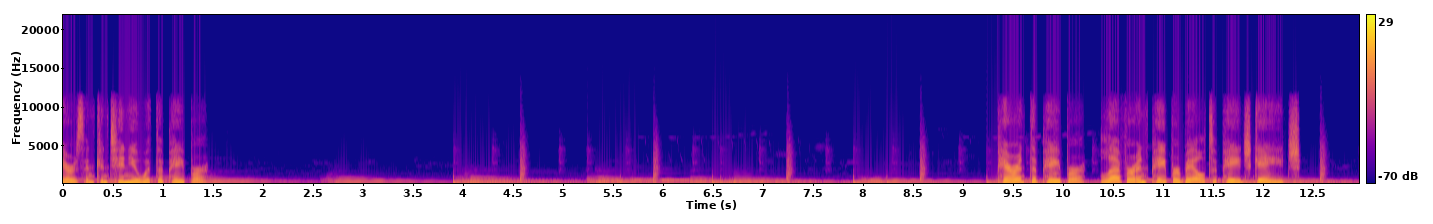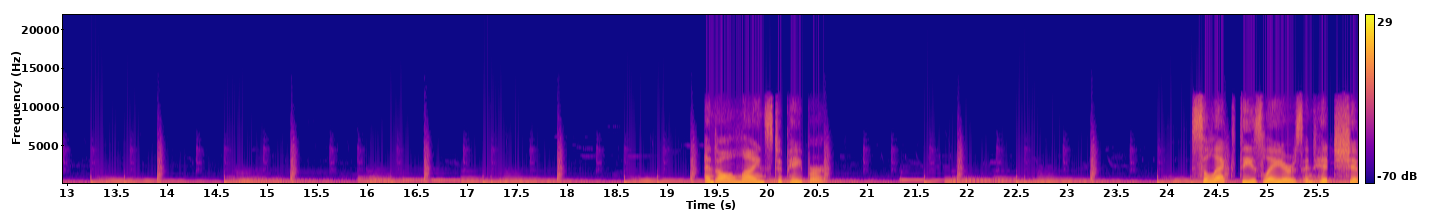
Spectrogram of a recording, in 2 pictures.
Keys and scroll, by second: 2.6 ctrl+s, 21.6 ctrl+s, 25.1 ctrl+shift+c.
